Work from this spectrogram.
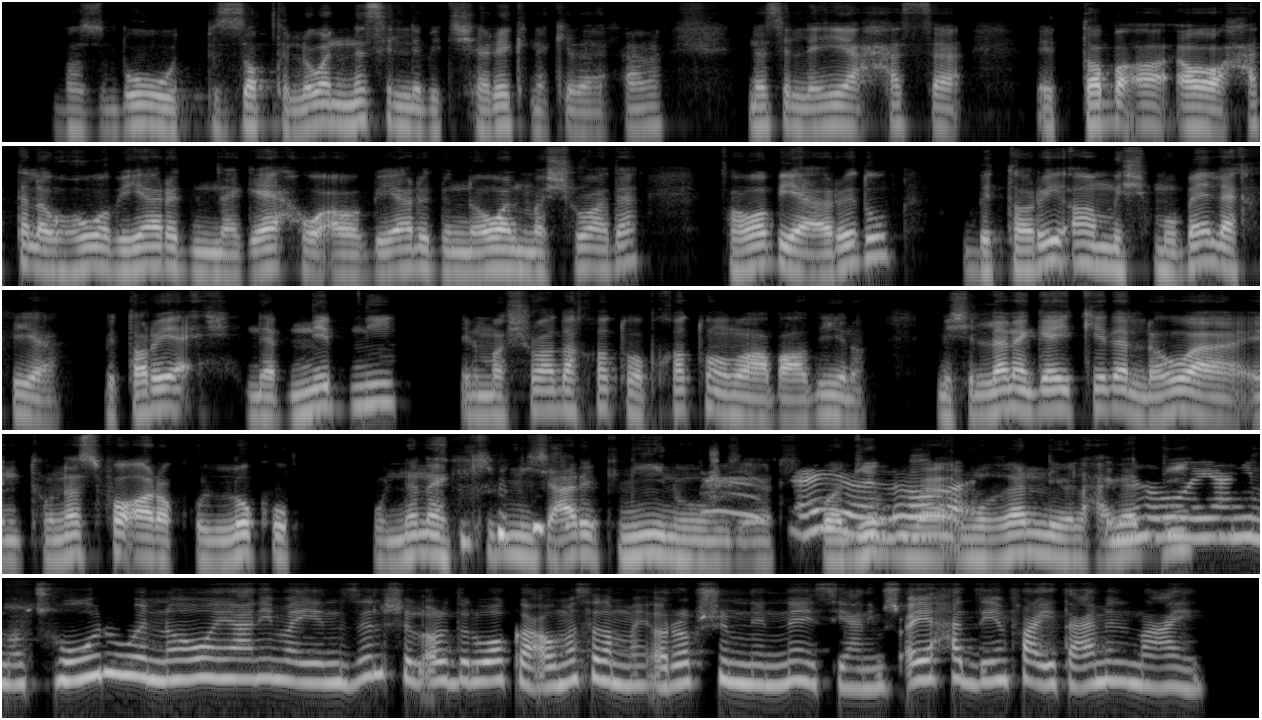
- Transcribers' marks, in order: laugh
- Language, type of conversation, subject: Arabic, podcast, شو تأثير السوشال ميديا على فكرتك عن النجاح؟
